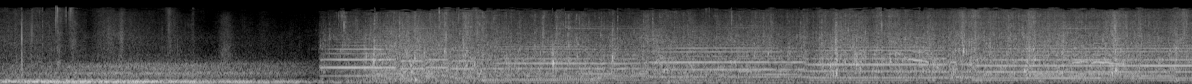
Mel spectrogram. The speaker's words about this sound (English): While these elephants play, they cool down in the muddy water. Mud collects in their folds and holds moisture near the skin when they leave the pool.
